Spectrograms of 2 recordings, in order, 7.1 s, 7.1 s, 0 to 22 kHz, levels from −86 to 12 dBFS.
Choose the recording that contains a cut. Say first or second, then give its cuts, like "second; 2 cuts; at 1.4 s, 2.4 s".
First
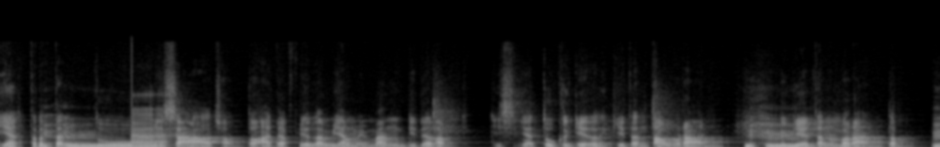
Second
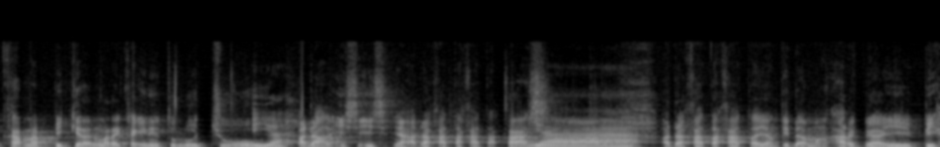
first; 1 cut; at 1.0 s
